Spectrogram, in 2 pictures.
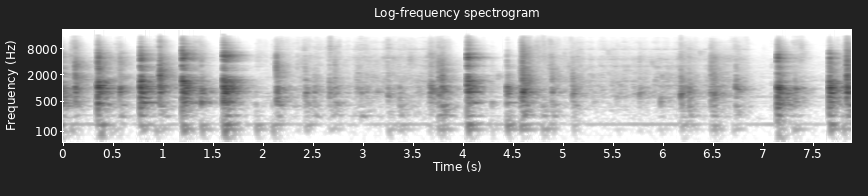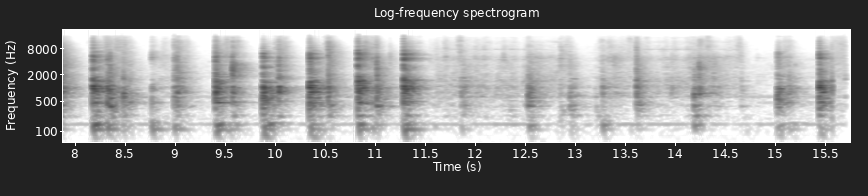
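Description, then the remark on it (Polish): A spoon stirs thick potato pancake batter, with about two tablespoons of oil added, in a bowl, making steady, rapid clinks and wet scraping against the sides, with no talking. “mieszam ze sobą starannie.”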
